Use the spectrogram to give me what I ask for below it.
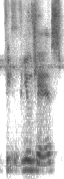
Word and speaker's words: Vue.js: go ahead yeah that was my answer uh vue.js which is how it's pronounced yeah vgs definitely use the word although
